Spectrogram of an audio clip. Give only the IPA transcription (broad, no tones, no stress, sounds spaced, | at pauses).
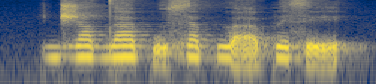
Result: d͡ʒ ɑ d̪ a p ṵ s a p w a̰ p e s ḛ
